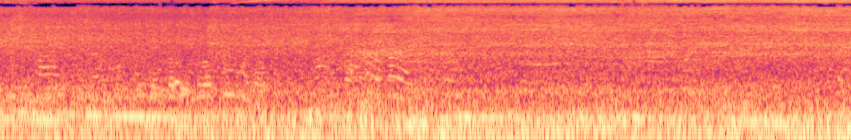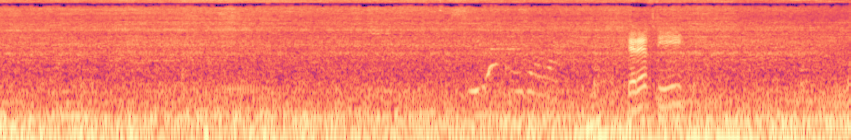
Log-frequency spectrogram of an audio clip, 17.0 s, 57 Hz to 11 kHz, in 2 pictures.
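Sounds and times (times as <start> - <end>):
street traffic rumble: 0.0 - 17.0.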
